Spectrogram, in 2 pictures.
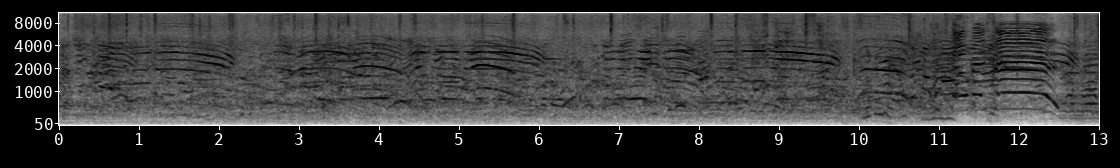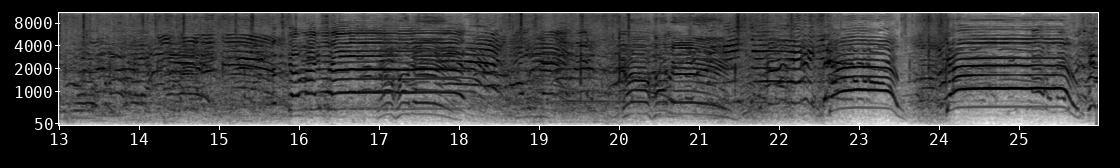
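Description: A swimmer splashes through the water with steady strokes.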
